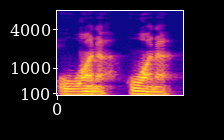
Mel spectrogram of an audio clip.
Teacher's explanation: we don't pronounce the T and we say wanna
